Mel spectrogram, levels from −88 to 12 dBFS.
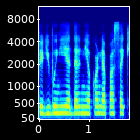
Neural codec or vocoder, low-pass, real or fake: codec, 16 kHz, 0.3 kbps, FocalCodec; 7.2 kHz; fake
